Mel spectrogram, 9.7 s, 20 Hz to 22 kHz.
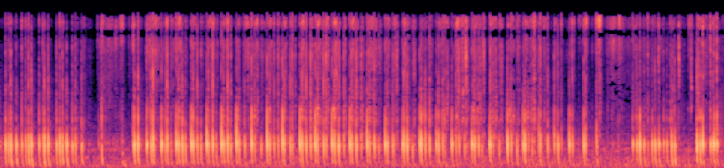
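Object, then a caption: Small hardcover paper sketchbook. Fingertips and nails rapidly tap and scratch the pink page edges and cover of a small yellow hardcover paper sketchbook lying on its side. The result is a dense stream of short, dry, papery taps centred around a mid-range tone, with brief pauses near 1.3 and 8.5 seconds.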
